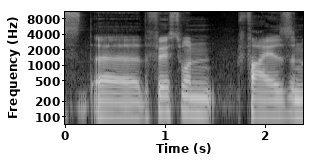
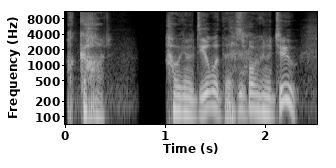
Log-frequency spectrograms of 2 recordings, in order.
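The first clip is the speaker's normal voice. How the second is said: mock panicking, rushed, frantic, at a total loss. Retelling a show scene where Mando panics: panicking Mando voice. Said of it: "Mando's panicking".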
